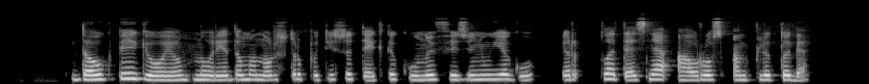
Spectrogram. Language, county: Lithuanian, Marijampolė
